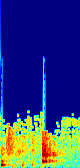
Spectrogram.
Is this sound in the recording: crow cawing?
no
